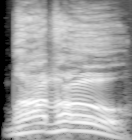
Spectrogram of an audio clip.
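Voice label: good job, French; Sniper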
